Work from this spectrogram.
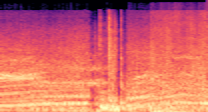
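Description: A car brakes hard and skids during a chase scene in the action film Mission: Impossible – Rogue Nation, a sharp burst of tire noise cutting through a steady engine drone.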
